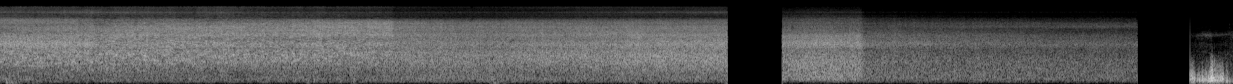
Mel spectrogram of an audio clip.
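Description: Waterfall rushing over mossy rocks: a steady, loud rush of falling water, cut off twice by short silences.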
